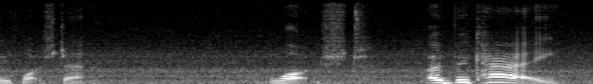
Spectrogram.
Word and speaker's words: Bucket: It's pronounced bouquet.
